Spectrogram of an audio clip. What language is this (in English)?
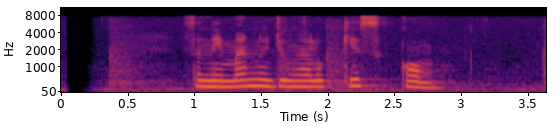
Sundanese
